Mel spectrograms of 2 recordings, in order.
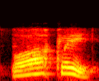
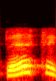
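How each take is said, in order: First: The first syllable sounds like 'bar'. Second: The first syllable sounds like 'ber'. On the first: The speaker calls it right. "It's Barkley" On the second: The speaker calls it wrong. "I said Berkeley then"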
